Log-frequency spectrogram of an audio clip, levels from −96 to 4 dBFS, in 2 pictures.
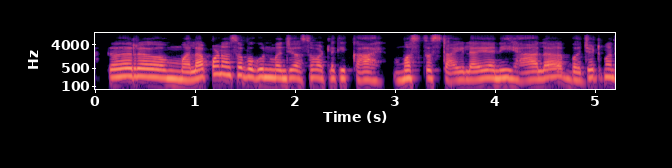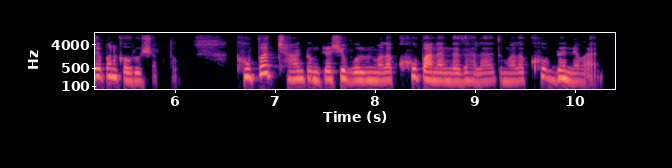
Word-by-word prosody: तर 245 +2 +5
अ, 230 -2 +4 0.2
मला 190 +4 +4
पण 305 0 +4
असं 275 -2 +1
बघून 230 0 +3
म्हणजे 215 -1 +2
असं 210 +2 -3
वाटलं 210 -1 -3
की 210 - +1
"काय, 180 -1 -1 0.3
मस्त 215 0 +1
स्टाईल 185 -1 -3
आहे" 195 +3 +2
आणि 210 +1 +2
ह्याला 190 +6 +1
बजेटमध्ये 225 +7 -1
पण 245 - +1
करू 170 -1 -3
शकतो. - - -26 0.6
खूपच 305 +8 0
छान 190 0 -3
तुमच्याशी 190 +2 -1
बोलून 175 0 -1
मला 170 +1 -2
खूप 240 -5 0
आनंद 170 -2 +1
झाला. 165 0 -8
तुम्हाला 165 +1 -7 0.2
खूप 235 -6 -5
धन्यवाद. 180 +2 -4
205 Hz, 180 wpm, -28 LUFS, 180-230 Hz, 0.6 s, तर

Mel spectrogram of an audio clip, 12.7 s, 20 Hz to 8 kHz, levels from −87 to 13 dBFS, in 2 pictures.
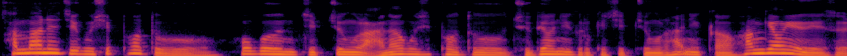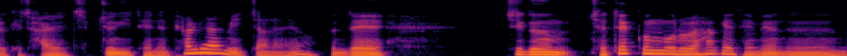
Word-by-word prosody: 산만해지고 190 -6 +4
싶어도 100 - -3 0.2
혹은 150 -4 +2
집중을 125 +1 0
안 90 +7 0
하고 140 -1 +1
싶어도 115 -5 -3
주변이 140 +5 +1
그렇게 100 -3 -6
집중을 100 +2 -3
하니까 115 -5 -1
환경에 190 - +5
의해서 105 -7 0
이렇게 90 -2 -7
잘 95 -1 -5
집중이 105 +3 -2
되는 90 -1 -5
편리함이 190 - +3
있잖아요. 80 - -6
근데 105 0 +2 0.9
지금 130 -5 +3
재택근무를 160 0 +1
하게 160 -2 -1
되면은 95 - -2
115 Hz, 320 characters per minute, -25 LUFS, 100-150 Hz, 0.9 s, 환경에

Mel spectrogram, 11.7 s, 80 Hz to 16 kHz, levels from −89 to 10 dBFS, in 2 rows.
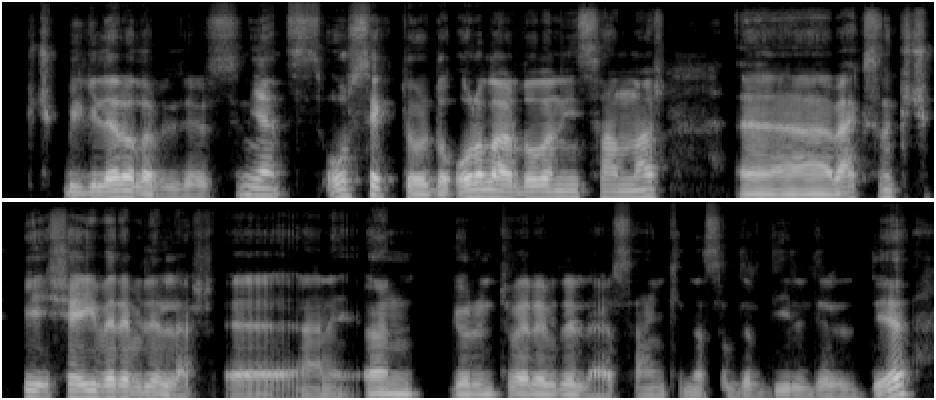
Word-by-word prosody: küçük - - -14
bilgiler 105 +3 +4
alabilirsin. 75 - 0
Yani, 140 -2 +2
s - - -10
o 135 - +1
sektörde, 135 - +1
oralarda 115 -5 +5
olan 110 +1 +4
insanlar, 115 +3 -1 0.5
eee, - - +1 0.5
belki 100 +1 +1
sana 120 0 -6 0.4
bir 115 -2 +1
şey 120 0 +3
verebilirler. 105 -2 0
Eee, - - -3
yani - - -9
ön 90 -2 0 0.2
görüntü 85 +2 -4
verebilirler 85 -3 -1
sanki 70 0 -12
nasıldır, 70 -1 -10
değildir 70 -3 -7
diye. - - +4
105 Hz, 130 wpm, -24 LUFS, 80-120 Hz, 0.5 s, oralarda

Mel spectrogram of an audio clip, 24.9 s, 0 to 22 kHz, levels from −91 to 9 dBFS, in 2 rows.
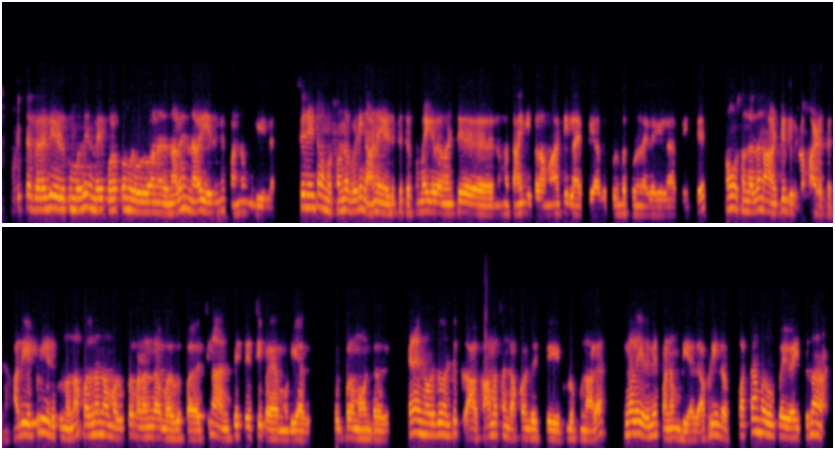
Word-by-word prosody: முடித்த 365 +1 -6
பிறகு 175 +2 +3
இருக்கும்போது 170 +1 +1
நெறைய 170 0 +3
குழப்பங்கள் 165 -1 +1
உருவானதுனால, 135 -2 +2
என்னால 145 -4 +2 0.2
எதுவுமே 140 +3 -7
பண்ண 125 +2 -4
முடியல. 115 -3 -6 0.4
சரின்ட்டு 200 0 +2
அவங்க 165 -6 +1
சொன்னபடி 155 +1 +1
நானும் 140 -3 +2
எடுத்துட்டேன், 125 0 -2
சுமைகள 145 0 +2
வந்துட்டு 125 +3 0 0.5
நம்ம 115 +2 -6
தாங்கிக்கலாம். 125 -2 0
மாத்திடலாம் 120 -2 +1
எப்படியாவது 110 0 -3
குடும்ப 120 +1 -3
சூழ்நிலைகள 110 -1 -5
அப்படின்ட்டு, 435 +2 -4 0.4
அவங்க 185 +1 +2
சொன்னத 155 +2 +1
நான் 150 - +3
எடுத்து 130 +6 0 0.2
டிப்ளமா - - -2
எடுத்துட்டேன். - - -6
அது - - +1
எப்படி 170 +5 -1
எடுக்கணும்னா, 140 -5 0
11ஆம் 165 -1 +2
வகுப்பு, 130 +5 -1
12ஆம் 140 -2 +1
வகுப்ப 125 +1 -1 0.2
வச்சு 115 +9 -5
நான் 130 -5 +1
தே 155 - +1
தேர்ச்சி 145 -1 +1
பெற 120 - +4 0.2
முடியாது, 115 -1 +1 0.4
டிப்ளோமோன்றது. 120 -3 0 0.3
ஏன்னா, 195 +3 +5
என்னோடது 170 0 +2
வந்துட்டு 170 +3 -2
கா 130 - +4 0.2
காமர்ஸ் 165 +2 +1
அண்ட் - - +1
அக்கவுண்டன்சி 125 -2 -1 0.2
குரூப்னால, 115 -2 -1 0.4
என்னால 185 +2 +2
எதுவுமே 155 +3 +1
பண்ண 130 0 +2
முடியாது. 115 -2 0
அப்படின்றப்போ, 165 +4 -1
10ஆம் 205 +7 0
வகுப்பை 165 -4 +2
வைத்து 135 +2 -1
தான் 175 - +2
140 Hz, 145 wpm, -15 LUFS, 125-165 Hz, 0.5 s, ஏன்னா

